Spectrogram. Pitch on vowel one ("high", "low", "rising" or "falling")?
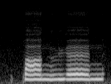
high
